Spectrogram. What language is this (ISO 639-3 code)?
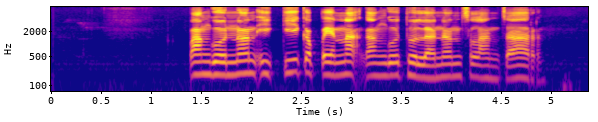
jav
